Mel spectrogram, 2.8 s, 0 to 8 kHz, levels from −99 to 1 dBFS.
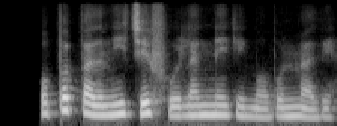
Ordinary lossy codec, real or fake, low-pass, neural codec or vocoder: none; fake; 7.2 kHz; codec, 16 kHz, 0.3 kbps, FocalCodec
